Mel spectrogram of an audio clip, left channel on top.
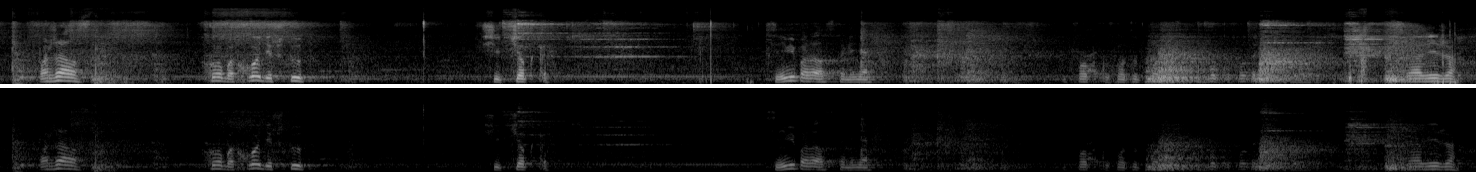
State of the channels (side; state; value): right; quieter; 15.8 dB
